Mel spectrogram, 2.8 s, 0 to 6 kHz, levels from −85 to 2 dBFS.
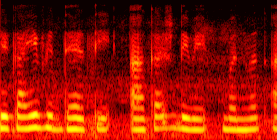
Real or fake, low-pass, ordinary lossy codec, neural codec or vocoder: real; 5.4 kHz; none; none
